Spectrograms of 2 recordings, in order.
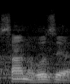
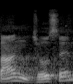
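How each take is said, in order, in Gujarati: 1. બીજો શબ્દ H અવાજથી શરૂ થાય છે. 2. બીજો શબ્દ J અવાજથી શરૂ થાય છે. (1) "એમાં સાન હોશે આવે" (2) "સાન જોશે નહીં"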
